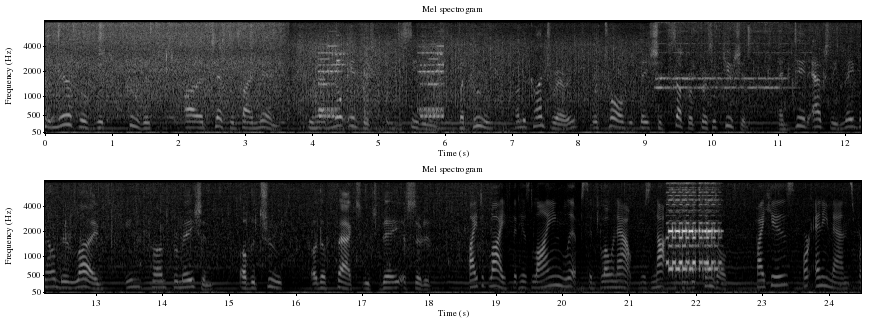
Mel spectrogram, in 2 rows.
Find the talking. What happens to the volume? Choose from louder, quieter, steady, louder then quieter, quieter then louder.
quieter.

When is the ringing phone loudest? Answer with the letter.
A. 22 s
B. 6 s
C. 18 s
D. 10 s
A.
